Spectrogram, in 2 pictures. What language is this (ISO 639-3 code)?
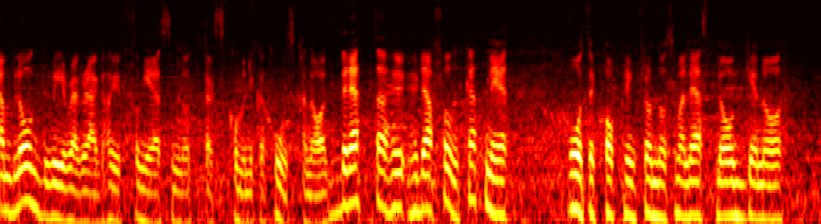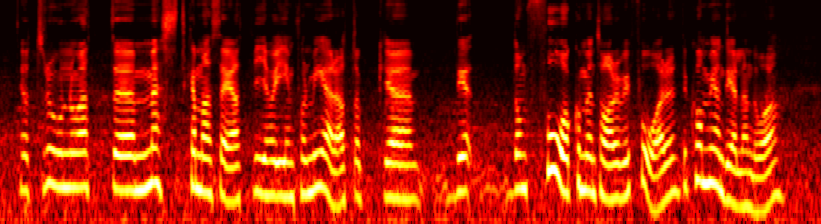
swe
